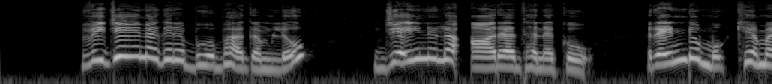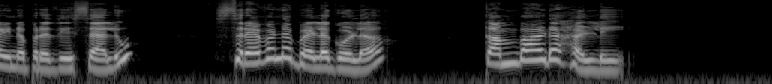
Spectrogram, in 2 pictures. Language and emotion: Telugu, neutral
